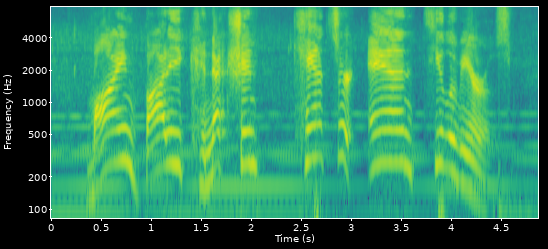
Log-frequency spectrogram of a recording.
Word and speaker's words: telomeres: Otherwise, sometimes we call it telomeres, but it should be pronounced telomeres.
